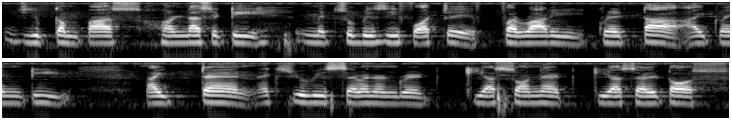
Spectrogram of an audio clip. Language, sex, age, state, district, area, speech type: Sindhi, male, 18-30, Gujarat, Kutch, rural, spontaneous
